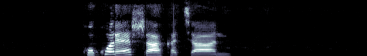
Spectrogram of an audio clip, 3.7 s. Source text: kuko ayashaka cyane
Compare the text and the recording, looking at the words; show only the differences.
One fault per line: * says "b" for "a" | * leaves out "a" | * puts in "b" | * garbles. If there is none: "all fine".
all fine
